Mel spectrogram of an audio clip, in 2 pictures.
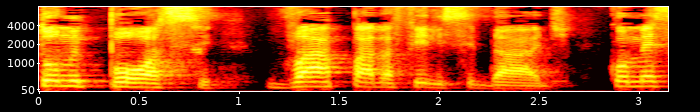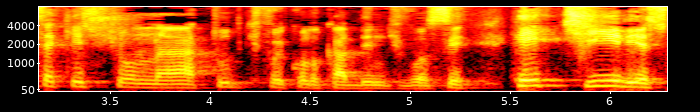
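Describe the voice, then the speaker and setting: A man speaks in an unremarkable speaking voice at a moderate pace. His intonation is lively. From Joinville, Santa Catarina, southern Brazil. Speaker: visual artist. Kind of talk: interview. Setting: video call.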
